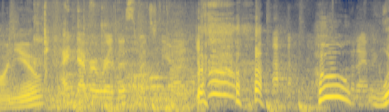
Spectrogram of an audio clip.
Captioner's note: chuckles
